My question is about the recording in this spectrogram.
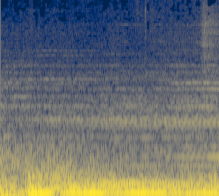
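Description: Chamber orchestra playing a contemporary piece live: a loud low entry that settles, about a quarter second in, into a steady held low note with overtones above it.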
